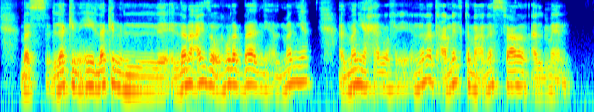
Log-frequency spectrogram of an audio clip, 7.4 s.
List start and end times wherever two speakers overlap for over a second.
none

